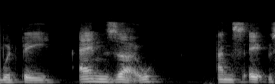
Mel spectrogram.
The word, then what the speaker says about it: nZo: ring name would be Enzo and it was spell lowercase n capital Z lowercase o get it right okay get it because it sounds like Enzo but it's spelt differently you say the end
